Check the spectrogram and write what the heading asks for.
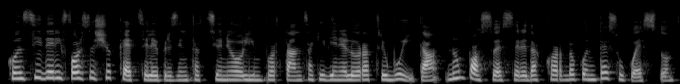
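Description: A woman reading a dry, teasing gentleman father. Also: medium pitch, normal speed, close to an everyday voice. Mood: wry teasing.

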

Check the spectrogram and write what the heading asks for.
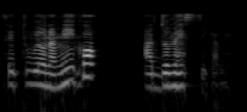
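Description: Una donna che legge la parte di una volpe femmina gentile e saggia, paziente e un po' malinconica, con tono serio e persuasivo, in un audiolibro. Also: female voice, on the low side, fairly quick, dry recording, dull audio, natural voice. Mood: patient. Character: gentle wise female fox, patient and a bit melancholy.

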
